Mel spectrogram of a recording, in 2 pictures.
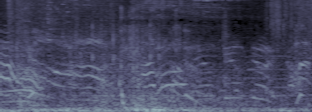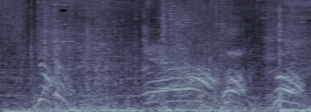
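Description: Heavy weapon blows thud and clang in a fight.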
